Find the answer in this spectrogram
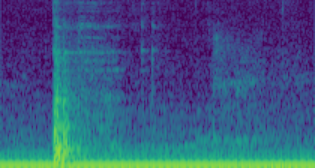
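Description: A single light knock about half a second in as a ceramic vase is handled on the kitchen counter, with a fainter tick later, over a steady low hum.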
